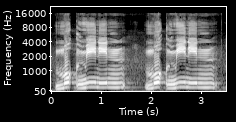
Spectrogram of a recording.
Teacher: मीम को हमज़ा साकिना के साथ मिलाएंगे, वाव को नहीं पढ़ना, झटके के साथ पढ़ेंगे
